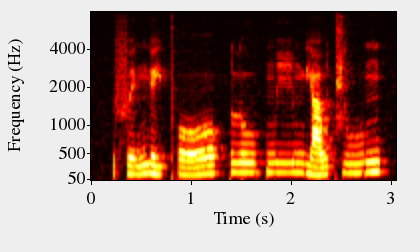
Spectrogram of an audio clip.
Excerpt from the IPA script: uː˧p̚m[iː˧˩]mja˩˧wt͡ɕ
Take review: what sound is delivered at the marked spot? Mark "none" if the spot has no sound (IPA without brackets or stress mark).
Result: iː˧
